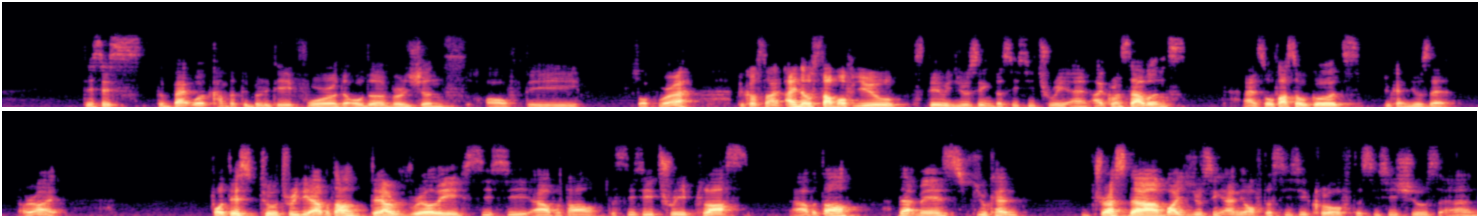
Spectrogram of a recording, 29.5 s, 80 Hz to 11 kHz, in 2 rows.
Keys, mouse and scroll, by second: 0.0 click, 1.2-3.2 drag, 10.5 click, 14.1 click, 15.7 click, 17.0 click, 18.0-18.6 scroll up 2, 18.9 scroll down 1, 20.0 click, 20.0-21.5 typing, 20.9-21.3 drag, 22.3 drag, 22.9 c, 23.0-23.7 drag, 24.0-24.8 scroll down 3, 24.9 x, 24.9-25.8 drag, 25.4 c, 27.2 scroll down 1, 27.6-27.9 scroll up 3, 28.1 scroll down 1.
